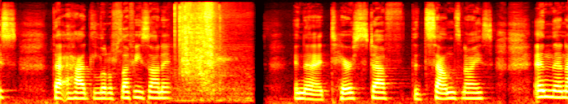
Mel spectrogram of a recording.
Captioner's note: tearing sound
